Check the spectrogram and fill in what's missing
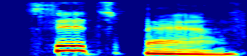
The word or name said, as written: sitz bath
